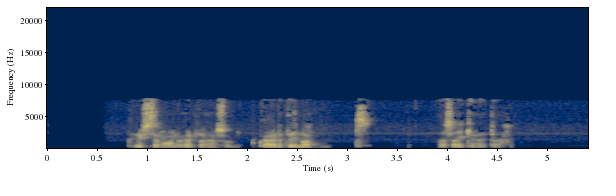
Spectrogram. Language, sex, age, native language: Icelandic, male, 20-29, Icelandic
